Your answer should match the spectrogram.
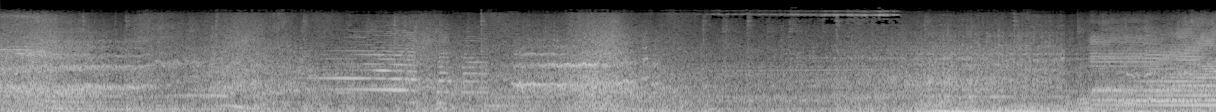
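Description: A car driving in the opposite carriageway swerves hard to dodge oncoming cars, tires screeching repeatedly over a loud, continuous roar of engines and traffic, the squeals rising and falling in several sharp bursts, intense with no voices.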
